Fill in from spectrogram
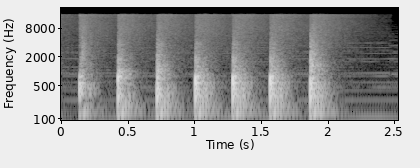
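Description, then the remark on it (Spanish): Seven sharp knocks on a door in a quick, even rhythm, each a solid wooden thud with a short decay, clear with no voices. “Luego de eso vuelves a retomar la concentración en tus quehaceres y un par de segundos después escucha que alguien toca tu puerta.”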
